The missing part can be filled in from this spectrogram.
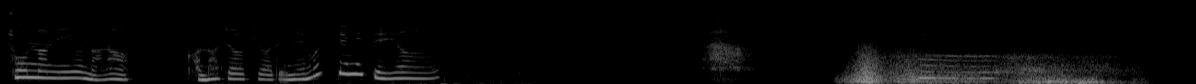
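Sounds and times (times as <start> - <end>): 
speech: 0.1 - 4.5
soft airy breath exhale with a faint voiced tone: 8.4 - 11.5.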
